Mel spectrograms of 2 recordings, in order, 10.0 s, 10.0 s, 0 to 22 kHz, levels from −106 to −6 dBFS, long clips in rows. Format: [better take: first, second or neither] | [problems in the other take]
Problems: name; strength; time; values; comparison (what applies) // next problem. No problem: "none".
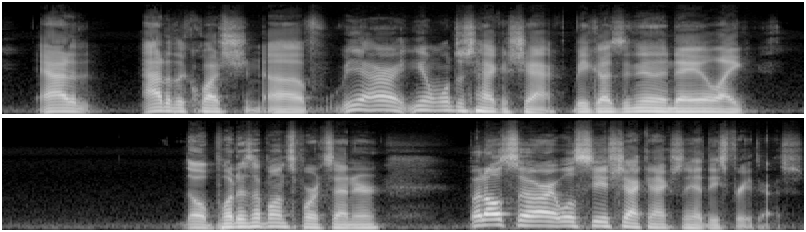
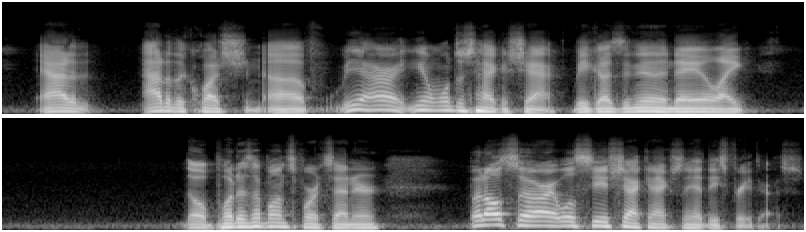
first | muffled; very slightly; fading above 4 kHz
